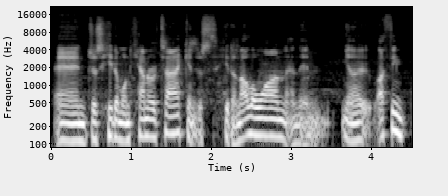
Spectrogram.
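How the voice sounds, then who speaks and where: A man's voice: medium pitch, fairly quick, vocal fry. A man hosting a live stream, reacting to a football match with exasperated outbursts and rambling talk.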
